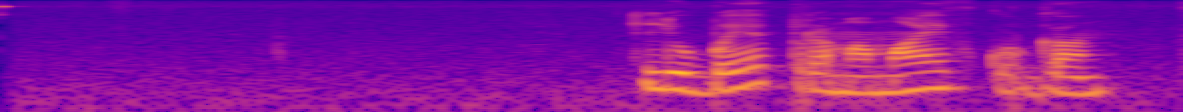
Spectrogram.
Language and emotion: Russian, neutral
